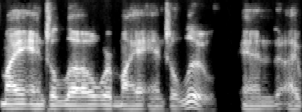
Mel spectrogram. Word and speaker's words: Angelou: but ask yourself beforehand is it angelo or angelou now that you've voted hello my name is maya angelou it's a very beautiful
